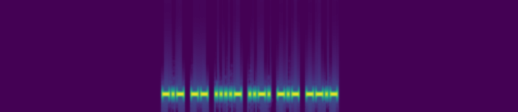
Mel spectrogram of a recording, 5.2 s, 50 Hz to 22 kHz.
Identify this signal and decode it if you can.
Morse code, heard as a keyed tone, about 52 wpm, 700 Hz. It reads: KM4FKQ
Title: USA Call Signs - 6 Characters - Repeated 2x - 50wpm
